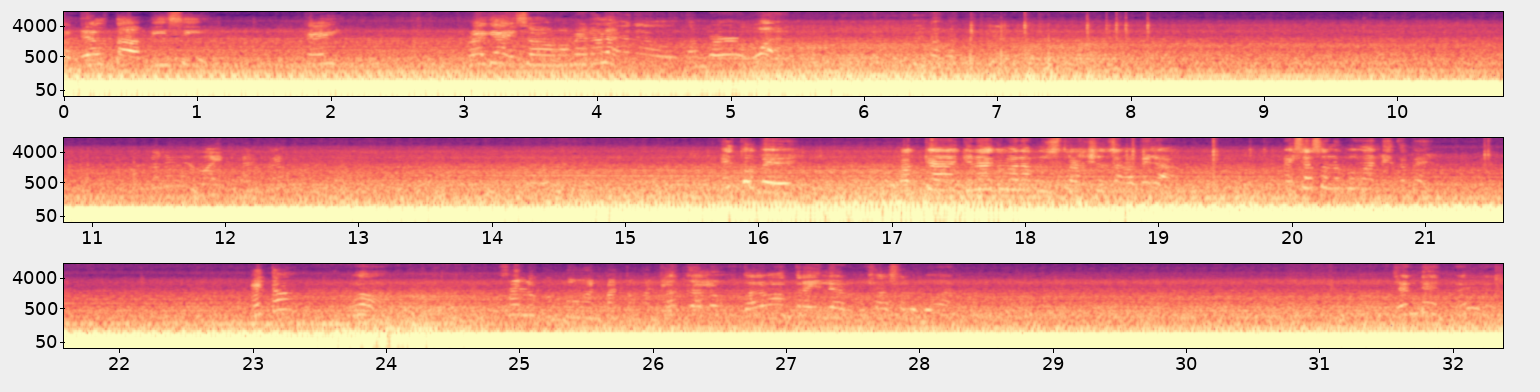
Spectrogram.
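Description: Steady low drone of a semi-truck's engine and road noise heard inside the cab, with voices talking at intervals over it.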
